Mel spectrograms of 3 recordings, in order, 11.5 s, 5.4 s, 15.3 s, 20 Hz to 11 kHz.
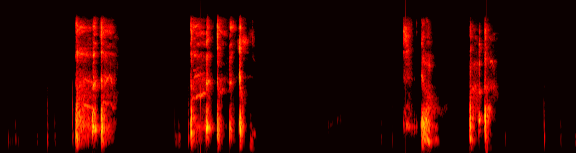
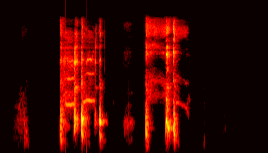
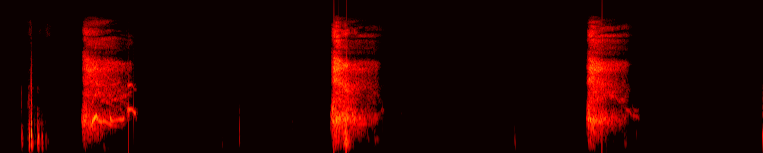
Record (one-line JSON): {"three_cough_length": "11.5 s", "three_cough_amplitude": 4515, "three_cough_signal_mean_std_ratio": 0.27, "cough_length": "5.4 s", "cough_amplitude": 6586, "cough_signal_mean_std_ratio": 0.28, "exhalation_length": "15.3 s", "exhalation_amplitude": 1416, "exhalation_signal_mean_std_ratio": 0.28, "survey_phase": "beta (2021-08-13 to 2022-03-07)", "age": "45-64", "gender": "Female", "wearing_mask": "No", "symptom_runny_or_blocked_nose": true, "symptom_onset": "7 days", "smoker_status": "Never smoked", "respiratory_condition_asthma": true, "respiratory_condition_other": false, "recruitment_source": "REACT", "submission_delay": "1 day", "covid_test_result": "Negative", "covid_test_method": "RT-qPCR"}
